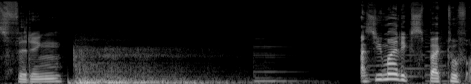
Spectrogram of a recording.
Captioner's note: undertale logo thud sound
